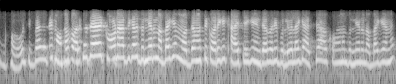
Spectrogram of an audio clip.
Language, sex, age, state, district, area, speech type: Odia, female, 60+, Odisha, Jharsuguda, rural, conversation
